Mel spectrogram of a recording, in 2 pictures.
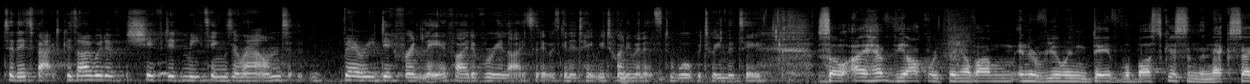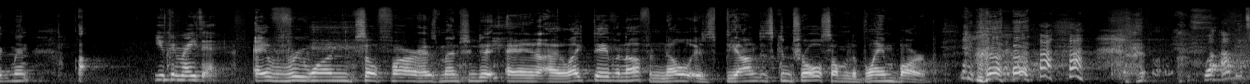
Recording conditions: busy venue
